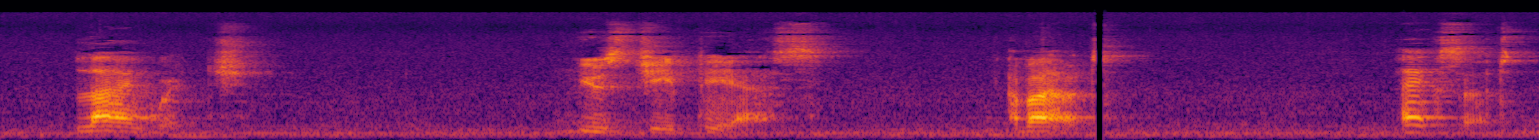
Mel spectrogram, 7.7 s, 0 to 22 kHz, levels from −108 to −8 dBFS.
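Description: At 5.48 s the audio cuts out, leaving a silent gap of about 40 ms before it resumes at 5.52 s, a little further along as if it had kept playing. This is likely a Bluetooth dropout, with a couple of packets missing. On the waveform and spectrogram it shows as an empty vertical band.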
